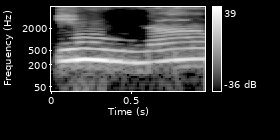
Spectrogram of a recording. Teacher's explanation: Nun bertasydid dibaca dengung dengan panjang dua harakat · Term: wajibul ghunnah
